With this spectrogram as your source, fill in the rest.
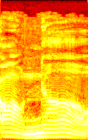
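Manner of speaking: plain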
